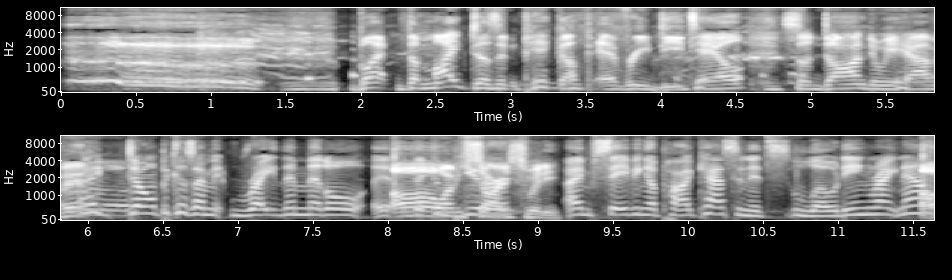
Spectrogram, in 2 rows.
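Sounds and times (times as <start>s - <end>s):
voice imitating a groaning moan of a huge stretch in a radio studio: 0.0s - 2.0s
brief lower grunt: 0.0s - 2.2s
speech: 0.5s - 11.6s
laughter: 0.8s - 6.4s.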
